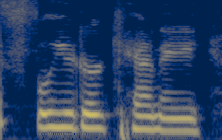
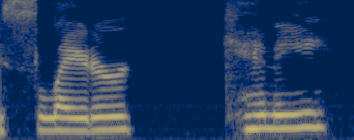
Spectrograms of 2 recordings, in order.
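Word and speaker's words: Sleater-Kinney: was sleeter kenny and i say sleeter kenny it's really slater kenny but i found out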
